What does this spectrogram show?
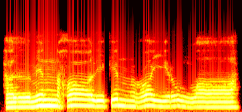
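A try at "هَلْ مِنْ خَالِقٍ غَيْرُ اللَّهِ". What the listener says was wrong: Nah, sedikit mantul yang di awal. Yang ini enggak.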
